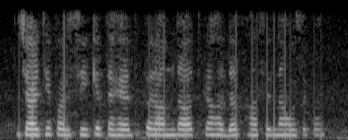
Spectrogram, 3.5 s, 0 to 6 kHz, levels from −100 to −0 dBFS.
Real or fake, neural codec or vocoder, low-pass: real; none; 5.4 kHz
